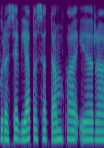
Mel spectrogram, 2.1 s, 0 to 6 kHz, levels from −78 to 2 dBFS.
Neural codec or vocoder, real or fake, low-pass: none; real; 5.4 kHz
